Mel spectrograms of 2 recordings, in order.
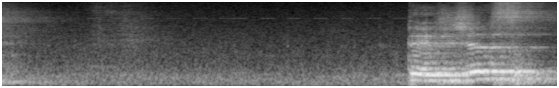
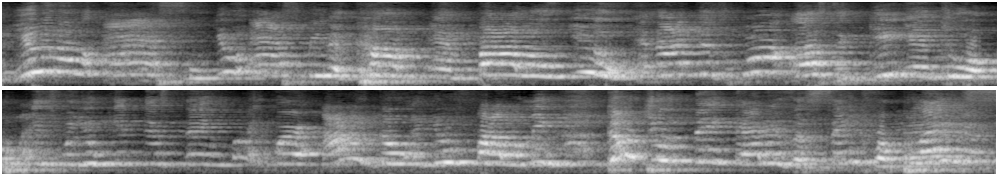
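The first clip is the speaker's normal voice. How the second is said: much higher, building preacher's cry; preaching at full force; 10 semitones higher than usual. Acted. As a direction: drive the sermon up to a climax.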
